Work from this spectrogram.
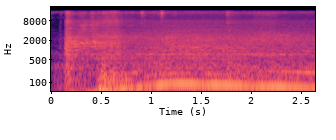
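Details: Toyota Avanza (TPS-related hard-start case) after throttle position sensor replacement: engine cranks, catches within a fraction of a second and settles into a steady, even idle with no misses; runs healthy.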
